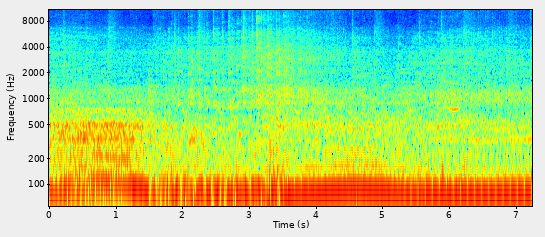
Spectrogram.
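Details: Corvair with LS V8 swap, restart after the first start on open manifolds; first start had been delayed by an unplugged wire. Deep, loud, steady burble with even firing and no misses or knocks: healthy idle.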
